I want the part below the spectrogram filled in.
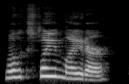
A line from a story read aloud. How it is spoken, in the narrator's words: Gretel said impatiently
